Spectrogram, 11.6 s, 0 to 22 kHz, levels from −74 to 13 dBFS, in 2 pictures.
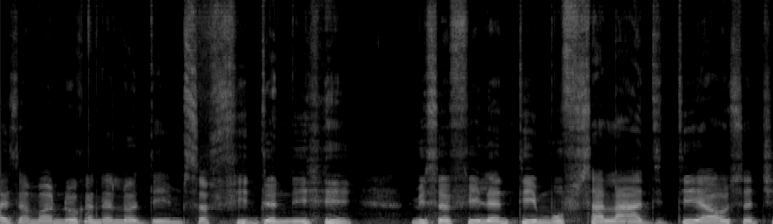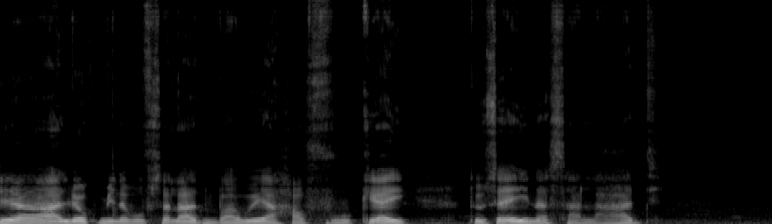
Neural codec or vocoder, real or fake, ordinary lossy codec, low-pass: vocoder, 48 kHz, 128 mel bands, Vocos; fake; none; none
